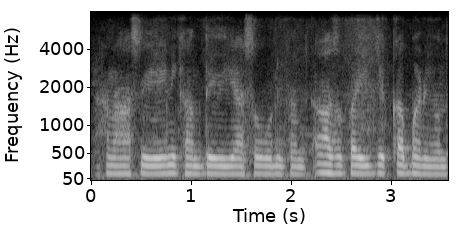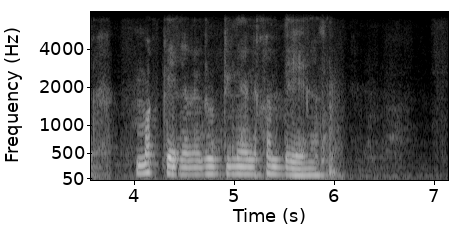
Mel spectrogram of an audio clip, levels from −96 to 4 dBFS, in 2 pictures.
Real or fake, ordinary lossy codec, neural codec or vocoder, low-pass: real; Opus, 16 kbps; none; 7.2 kHz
